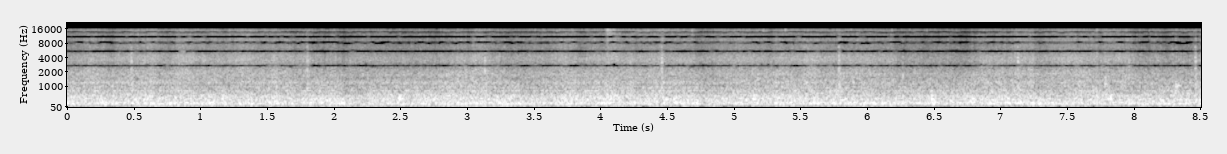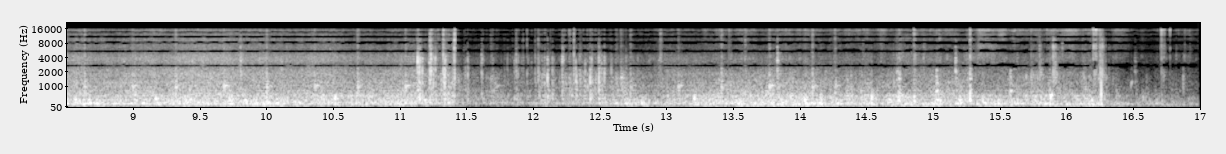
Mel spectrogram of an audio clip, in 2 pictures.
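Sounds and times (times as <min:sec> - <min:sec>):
heavy rain on a car: 0:00.0 - 0:17.0.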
